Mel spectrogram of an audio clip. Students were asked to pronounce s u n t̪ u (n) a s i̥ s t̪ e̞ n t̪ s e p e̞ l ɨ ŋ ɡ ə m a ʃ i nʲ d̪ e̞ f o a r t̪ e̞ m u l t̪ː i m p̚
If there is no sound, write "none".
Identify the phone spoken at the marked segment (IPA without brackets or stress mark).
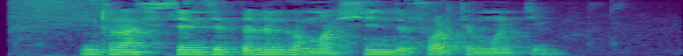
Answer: n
